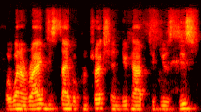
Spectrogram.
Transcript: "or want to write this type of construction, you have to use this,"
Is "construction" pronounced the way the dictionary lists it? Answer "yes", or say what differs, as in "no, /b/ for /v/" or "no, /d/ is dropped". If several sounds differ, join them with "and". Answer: no, /s/ is dropped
